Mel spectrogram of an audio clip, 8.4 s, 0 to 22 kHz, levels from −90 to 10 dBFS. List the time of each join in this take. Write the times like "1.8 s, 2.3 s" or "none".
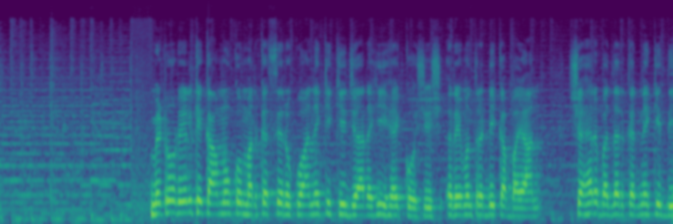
1.6 s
